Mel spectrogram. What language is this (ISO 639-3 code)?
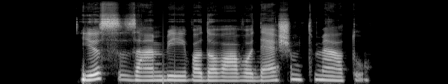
lit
